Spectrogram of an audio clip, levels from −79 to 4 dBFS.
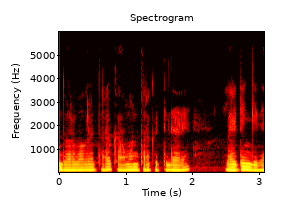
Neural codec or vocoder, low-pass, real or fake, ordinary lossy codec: none; 5.4 kHz; real; none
